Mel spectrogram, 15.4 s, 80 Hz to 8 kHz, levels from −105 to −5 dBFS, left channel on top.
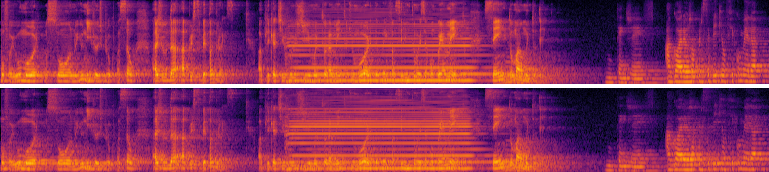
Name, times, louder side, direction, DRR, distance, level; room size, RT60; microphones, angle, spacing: voice 1, 0.0-4.6 4.9-10.9, left 2 dB, 30° left, 8 dB, 0.9 m, -32 dB
Bowed string instrument, 5.7-10.1, left 1 dB, 15° right, 0.8 m, -32 dB
voice 2, 10.1-10.7 12.1-12.9 13.3-15.1, left 1 dB, 55° left, 4 dB, 1.5 m, -35 dB
13.0 x 10.5 x 9.5 m, 2.3 s
head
